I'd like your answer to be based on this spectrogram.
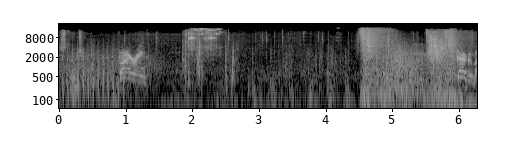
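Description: Gunfire in Apex Legends, several rapid bursts of shots in quick sequence, broken by short pauses, under game effects and character voices.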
